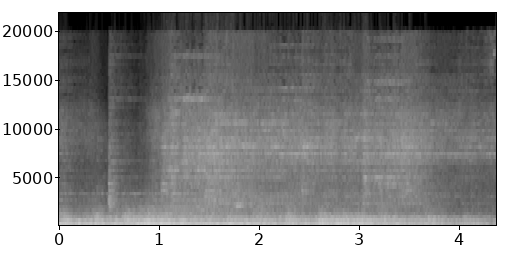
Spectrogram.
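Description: An express train hauled by a WAP-4 electric locomotive, running from Chamarajnagar toward Tirupati, rumbles steadily close by with a dense roar of wheels and carriages and faint squealing, loud and continuous without any voices.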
